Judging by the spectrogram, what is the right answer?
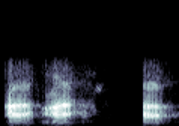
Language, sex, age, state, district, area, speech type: Tamil, male, 60+, Tamil Nadu, Krishnagiri, rural, conversation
